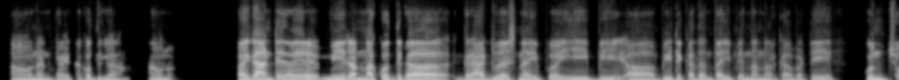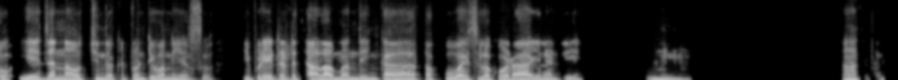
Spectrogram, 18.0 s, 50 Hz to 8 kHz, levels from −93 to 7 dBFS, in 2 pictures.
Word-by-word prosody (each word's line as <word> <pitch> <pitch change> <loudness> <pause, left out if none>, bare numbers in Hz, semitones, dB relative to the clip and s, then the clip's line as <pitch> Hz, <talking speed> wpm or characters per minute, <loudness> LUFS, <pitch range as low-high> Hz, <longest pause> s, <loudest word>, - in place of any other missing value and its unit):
అవునండి. 125 0 -1
బయట 120 +2 -3
కొద్దిగా 120 -3 -1 0.4
అవును. 120 -2 -2 0.7
పైగా 150 +8 +7
అంటే 185 +3 0 0.5
మీరన్న 165 +4 +4
కొద్దిగా 160 -1 +4 0.5
గ్రాడ్యుయేషన్ 140 +3 +1
అయిపోయి 140 0 -1 0.2
బి 135 -1 -1 0.3
ఆహ్, 120 -1 +1
బిటెక్ 140 +2 -2
అదంతా 130 +1 -2
అయిపోయింది 130 -1 -3
అన్నారు 120 -1 -5
కాబట్టి 120 +6 -5 0.5
కొంచెం 165 +2 0 0.3
ఏజ్ 165 +1 -1
అన్న 165 0 0
ఒచ్చింది 130 +1 -3
అక్కడ 115 -3 -14
21 130 +1 0
ఇయర్స్. 110 -1 -7 0.4
ఇప్పుడేంటంటే 155 +2 -1
చాలా 130 +2 +4 0.2
మంది 140 -1 -1
ఇంకా 145 +3 0 0.4
తక్కువ 125 +5 -4
వయస్సులో 140 0 0
కూడా 135 0 +3 0.2
ఇలాంటి 125 -1 -5 0.8
హ్మ్. 120 -4 -2 1.7
ఆ! - - +1
చెప్పండి. 110 - -23
135 Hz, 115 wpm, -22 LUFS, 125-150 Hz, 1.7 s, పైగా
